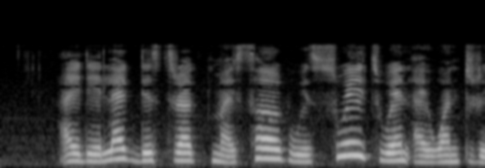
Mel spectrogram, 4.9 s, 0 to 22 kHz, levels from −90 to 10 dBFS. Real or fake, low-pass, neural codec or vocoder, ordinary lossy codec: real; 7.2 kHz; none; AAC, 32 kbps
